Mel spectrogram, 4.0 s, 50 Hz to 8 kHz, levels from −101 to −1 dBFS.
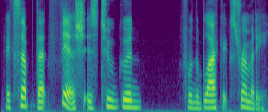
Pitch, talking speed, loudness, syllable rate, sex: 180 Hz, 150 wpm, -19 LUFS, 4.3 syllables/s, female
